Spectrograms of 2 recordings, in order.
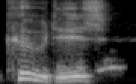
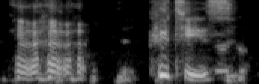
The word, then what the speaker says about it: cooties: name right right so whenever you mention coodies you're mentioning with a t cooties yeah it's just pronounced with it with a d yeah that's the american accent there cooties cooties so yes yes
